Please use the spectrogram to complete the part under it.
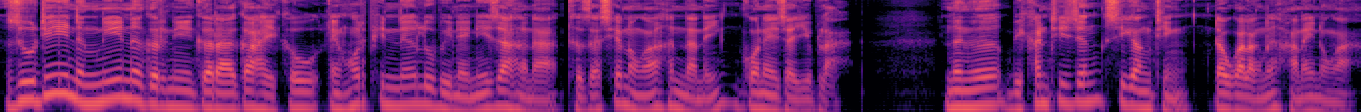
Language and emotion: Bodo, neutral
